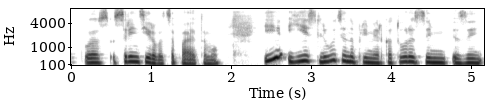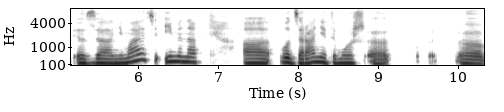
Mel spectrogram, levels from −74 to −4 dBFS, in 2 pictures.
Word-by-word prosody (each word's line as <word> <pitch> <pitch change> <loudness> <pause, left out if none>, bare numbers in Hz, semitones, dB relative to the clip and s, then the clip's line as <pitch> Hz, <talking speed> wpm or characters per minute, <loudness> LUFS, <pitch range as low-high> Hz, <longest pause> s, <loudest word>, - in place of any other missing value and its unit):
п 180 -2 +2
сориентироваться 190 -4 0
по - - -4
этому. 145 +2 -3 0.5
И 275 +8 +7
есть 235 +2 +1
люди, 255 +5 +1
например, 190 -5 +1
которые 205 +5 0
зам 185 -3 +2
зан 170 -2 +1
занимаются 165 - 0
именно, 215 -5 0 0.5
а, 170 -1 0
вот 190 -4 +1
заранее 180 +4 +1
ты 165 -1 -4
можешь, 165 0 -2
э, - - -3 0.9
э, 150 -3 -1
180 Hz, 115 wpm, -22 LUFS, 165-215 Hz, 0.9 s, И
